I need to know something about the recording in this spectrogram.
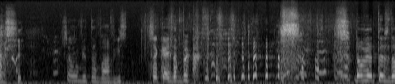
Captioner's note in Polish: śmiech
